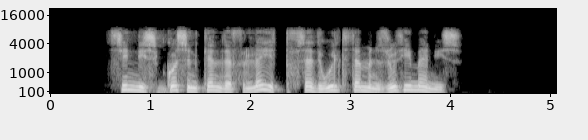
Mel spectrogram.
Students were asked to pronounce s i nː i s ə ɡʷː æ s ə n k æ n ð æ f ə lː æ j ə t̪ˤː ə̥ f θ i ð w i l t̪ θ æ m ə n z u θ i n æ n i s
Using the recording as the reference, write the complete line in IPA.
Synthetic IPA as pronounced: s i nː i s ə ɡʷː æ s ə n k æ n ð æ f ə lː æ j ə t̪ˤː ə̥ f θ æ ð w i l t̪ θ æ m ə n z u θ i m æ n i s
